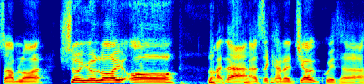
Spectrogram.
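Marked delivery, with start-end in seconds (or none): 0.6-1.7 raised put-on Essex accent, letters dropped. Father showing how he jokingly says goodbye to his daughter, in an Essex accent. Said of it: "saying it like I'm from Essex".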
